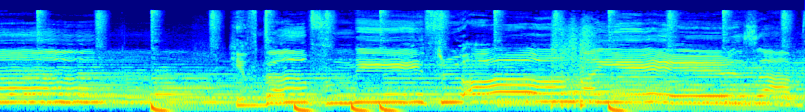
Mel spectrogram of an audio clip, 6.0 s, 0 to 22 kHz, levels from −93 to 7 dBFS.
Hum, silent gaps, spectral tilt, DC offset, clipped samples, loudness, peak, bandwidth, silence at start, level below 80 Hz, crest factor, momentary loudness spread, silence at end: none; none; -6 dB/octave; under 0.1%; under 0.1%; -23 LUFS; -10 dBFS; 16 kHz; 0 s; -32 dBFS; 14 dB; 6 LU; 0 s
